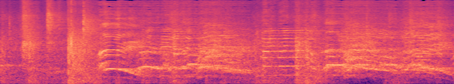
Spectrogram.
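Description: Blows landing in a kickboxing bout: several sharp thuds, the loudest about a second in and another about four seconds in, over shouts from the crowd and corners.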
